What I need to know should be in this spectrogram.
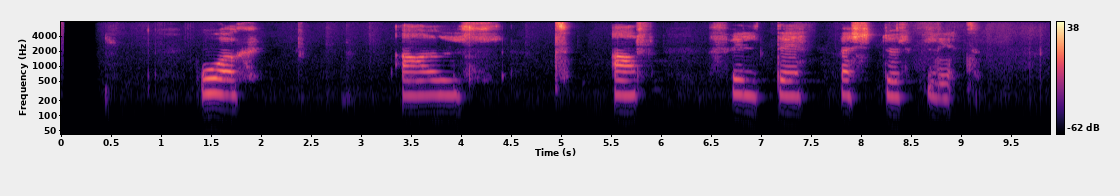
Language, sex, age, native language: Icelandic, female, 6, Icelandic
